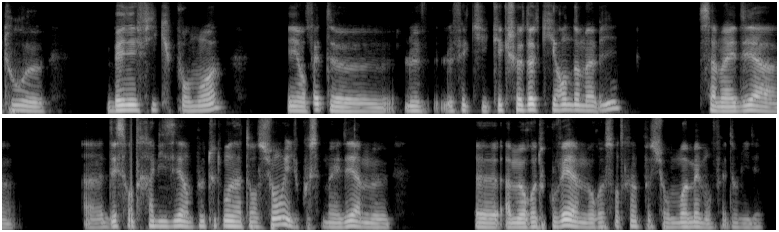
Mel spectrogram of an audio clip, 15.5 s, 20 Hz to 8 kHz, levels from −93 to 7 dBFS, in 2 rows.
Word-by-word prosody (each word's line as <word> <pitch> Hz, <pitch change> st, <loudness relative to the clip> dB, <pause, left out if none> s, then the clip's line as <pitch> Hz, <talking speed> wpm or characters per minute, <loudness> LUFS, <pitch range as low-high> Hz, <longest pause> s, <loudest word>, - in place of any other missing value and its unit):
tout, 135 Hz, -1 st, -2 dB
heu, 110 Hz, -2 st, -2 dB, 0.6 s
bénéfique 135 Hz, +3 st, +3 dB
pour 120 Hz, -2 st, -3 dB
moi 135 Hz, +10 st, +1 dB, 0.7 s
et 120 Hz, 0 st, +2 dB
en 115 Hz, -, +1 dB
fait, 150 Hz, +3 st, -2 dB
heu, 105 Hz, -3 st, 0 dB
le 120 Hz, -1 st, -1 dB
f -, -, -13 dB
le -, -, -8 dB
fait 130 Hz, +2 st, -5 dB
qu'il 115 Hz, 0 st, -8 dB
y -, -, -14 dB
ait -, -, -23 dB
quelque 135 Hz, +3 st, -2 dB
chose 140 Hz, -, +3 dB
d'autre 145 Hz, 0 st, +7 dB
qui 140 Hz, -1 st, -3 dB
rentre 140 Hz, +1 st, +2 dB
dans 140 Hz, -, +3 dB
ma 125 Hz, -1 st, +1 dB
vie, 155 Hz, +9 st, -2 dB, 0.8 s
ça 125 Hz, -, 0 dB
m'a 115 Hz, -1 st, +4 dB
aidé 120 Hz, +4 st, +3 dB
à 105 Hz, -6 st, 0 dB, 0.7 s
à 105 Hz, +2 st, -7 dB
décentraliser 135 Hz, +2 st, 0 dB
un 130 Hz, -, 0 dB
peu 125 Hz, +3 st, -4 dB
toute -, -, -9 dB
mon 140 Hz, -1 st, +6 dB
attention 130 Hz, +7 st, +1 dB
et 160 Hz, -, +4 dB
du 120 Hz, -, -8 dB
coup -, -, -12 dB
ça -, -, -2 dB
m'a 115 Hz, -2 st, -4 dB
aidé 120 Hz, +6 st, +2 dB
à 135 Hz, -, +3 dB
me, 105 Hz, -3 st, -3 dB, 0.9 s
heu, 110 Hz, -1 st, +2 dB
à -, -, 0 dB
me 110 Hz, 0 st, +4 dB
retrouver, 125 Hz, -, +3 dB
à 130 Hz, -, +3 dB
me 110 Hz, -1 st, -2 dB
recentrer 120 Hz, +4 st, -5 dB
un -, -, -5 dB
peu 140 Hz, -, -12 dB
sur 115 Hz, -2 st, -6 dB
moi-même, 115 Hz, 0 st, 0 dB
en 100 Hz, -, -6 dB
fait, 105 Hz, -, -13 dB
dans 115 Hz, -, -10 dB
l'idée. 105 Hz, 0 st, -11 dB
120 Hz, 225 wpm, -25 LUFS, 110-135 Hz, 0.9 s, d'autre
